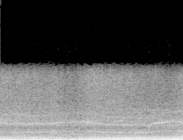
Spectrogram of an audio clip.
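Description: Faint, steady engine hum with a slowly wavering pitch over a low rumble.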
